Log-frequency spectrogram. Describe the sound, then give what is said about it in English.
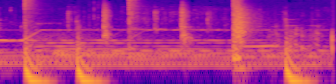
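Liquid glugs from a bottle into a cup as someone tops off a drink, with four or five gurgling bursts in an uneven rhythm and no one talking. “Hell yeah, and I'm gonna top mine off.”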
